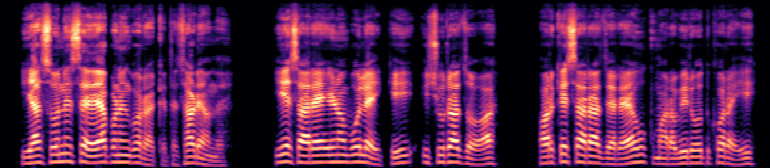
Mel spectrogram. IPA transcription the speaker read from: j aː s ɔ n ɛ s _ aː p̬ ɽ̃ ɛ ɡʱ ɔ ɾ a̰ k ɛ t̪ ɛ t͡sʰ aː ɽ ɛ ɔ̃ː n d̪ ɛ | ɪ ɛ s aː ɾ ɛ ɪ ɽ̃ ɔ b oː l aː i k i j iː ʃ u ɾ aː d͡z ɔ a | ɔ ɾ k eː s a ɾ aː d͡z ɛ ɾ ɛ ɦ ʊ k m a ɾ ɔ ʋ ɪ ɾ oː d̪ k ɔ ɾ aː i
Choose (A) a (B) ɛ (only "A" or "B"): B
